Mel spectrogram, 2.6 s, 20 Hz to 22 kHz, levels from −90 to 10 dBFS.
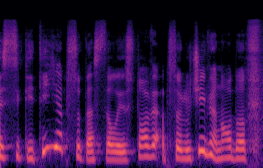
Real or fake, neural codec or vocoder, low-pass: fake; autoencoder, 48 kHz, 32 numbers a frame, DAC-VAE, trained on Japanese speech; 14.4 kHz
